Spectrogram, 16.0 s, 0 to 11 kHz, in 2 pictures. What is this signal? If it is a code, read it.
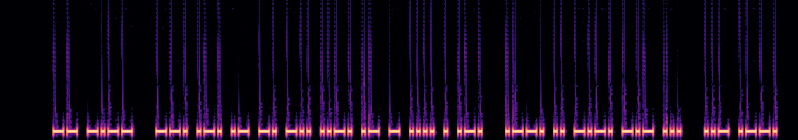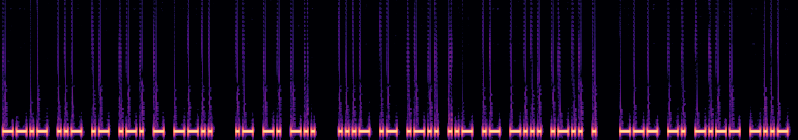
Morse code, heard as a keyed tone, about 36 wpm, 700 Hz. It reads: MY GRANDFATHER PICKS UP QUARTZ AND VALUABLE ONYX
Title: Pangram Challenge v2 - 35wpm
